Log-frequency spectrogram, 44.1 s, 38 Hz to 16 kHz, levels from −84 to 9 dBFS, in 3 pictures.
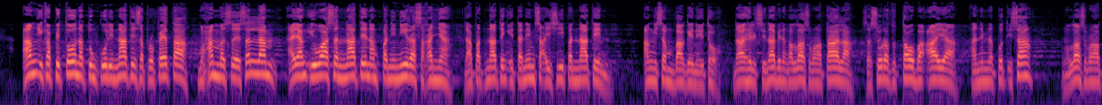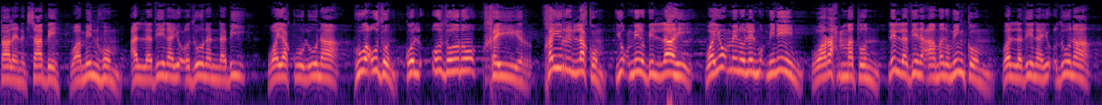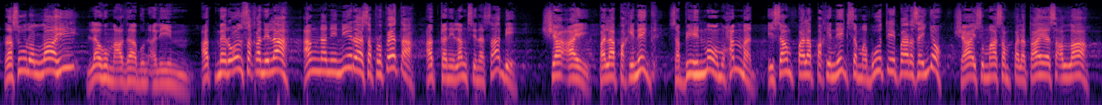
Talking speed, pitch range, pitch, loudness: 135 wpm, 165-230 Hz, 195 Hz, -19 LUFS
